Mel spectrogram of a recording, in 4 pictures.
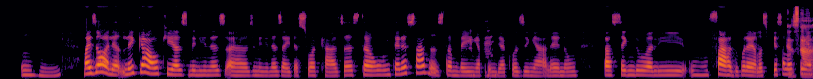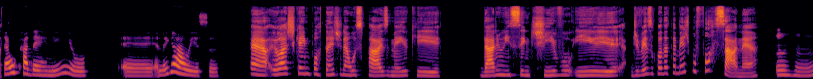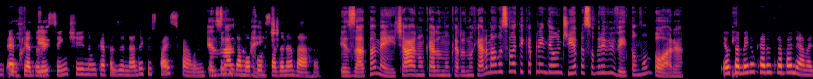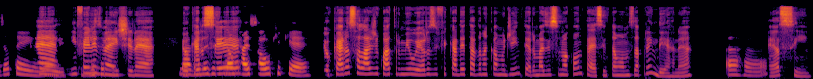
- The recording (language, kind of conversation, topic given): Portuguese, podcast, Como você ensina uma receita de família a alguém mais jovem?
- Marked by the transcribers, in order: tapping; laugh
